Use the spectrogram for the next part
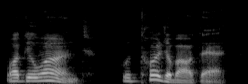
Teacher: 의문사로 시작하면 falling intonation을 사용하죠.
